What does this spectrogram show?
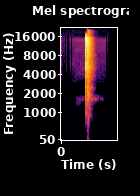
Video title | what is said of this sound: Microtech Combat Troodon gen 3 interceptor first impressions | there's quite a lot of slop in the button like I don't know if you can hear that I'm just like barely tapping on it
